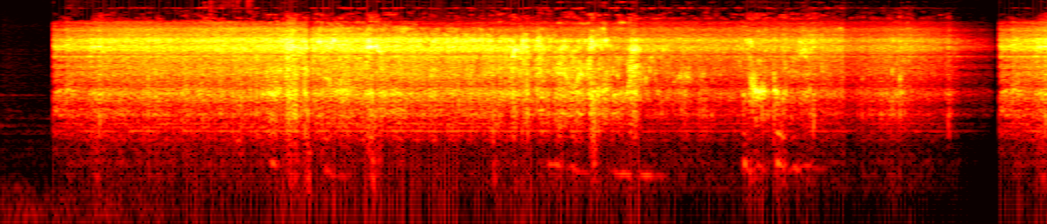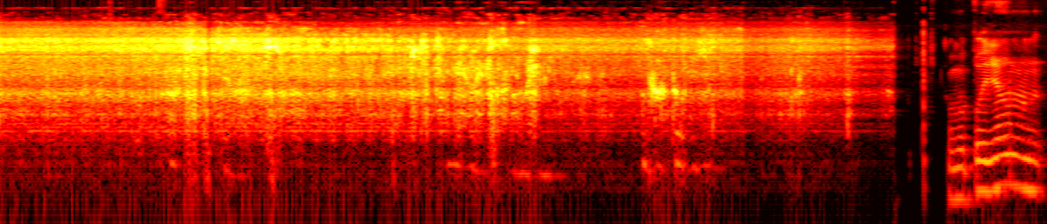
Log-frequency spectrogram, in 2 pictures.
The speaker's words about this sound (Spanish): Pero lo interesante del asunto es que escuchemos también parte de esta fonética que es muy similar a la psicofonía. Son voces muy huecas o que se pierden un poco en la intemperie del, del sitio o en el sonido ambiente. Escucha con atención.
